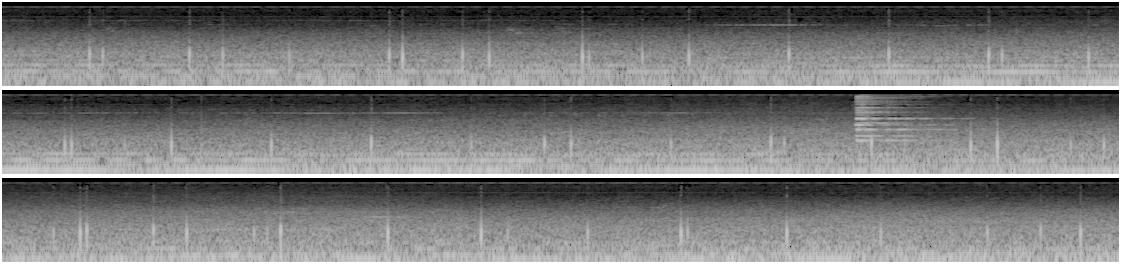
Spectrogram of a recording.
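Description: Footsteps tap steadily on pavement.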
